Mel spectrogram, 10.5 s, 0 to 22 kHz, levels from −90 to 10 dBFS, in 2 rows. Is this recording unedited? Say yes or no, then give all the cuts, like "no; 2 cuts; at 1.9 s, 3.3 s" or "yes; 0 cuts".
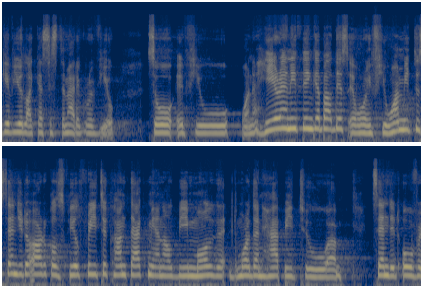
yes; 0 cuts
